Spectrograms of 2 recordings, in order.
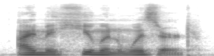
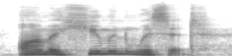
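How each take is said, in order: First: It is said in an ordinary, plain speaking voice. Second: It is said in a distinct put-on character voice. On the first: The player speaks as themselves. The speaker calls it wrong. "my dialect is this" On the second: The character is speaking. The speaker calls it right. "this is how I sound"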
